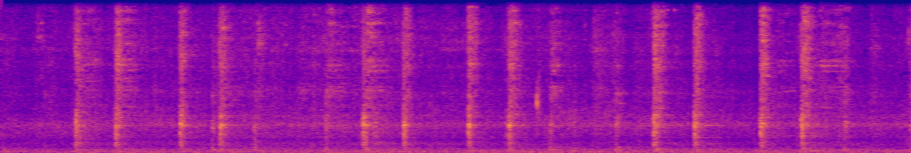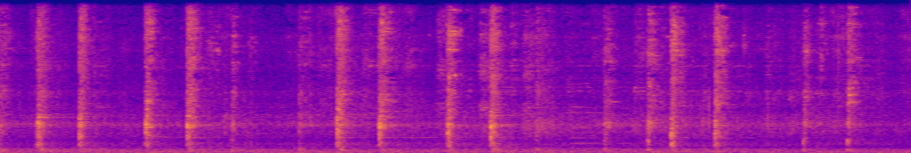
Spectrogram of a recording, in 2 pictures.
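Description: A GEK locomotive hauls a short string of oil tank wagons past Bang Sue, a steady loud rumble with rhythmic clickety-clack wheel beats over rail joints repeating throughout at close range.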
